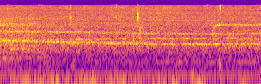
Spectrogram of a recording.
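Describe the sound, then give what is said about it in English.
An emergency vehicle siren wails steadily as it goes by, its high tone drifting slightly in pitch over a low rumble of traffic, with no one talking. “I feel like I've been honoring him this whole time over and over as the sirens go by.”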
